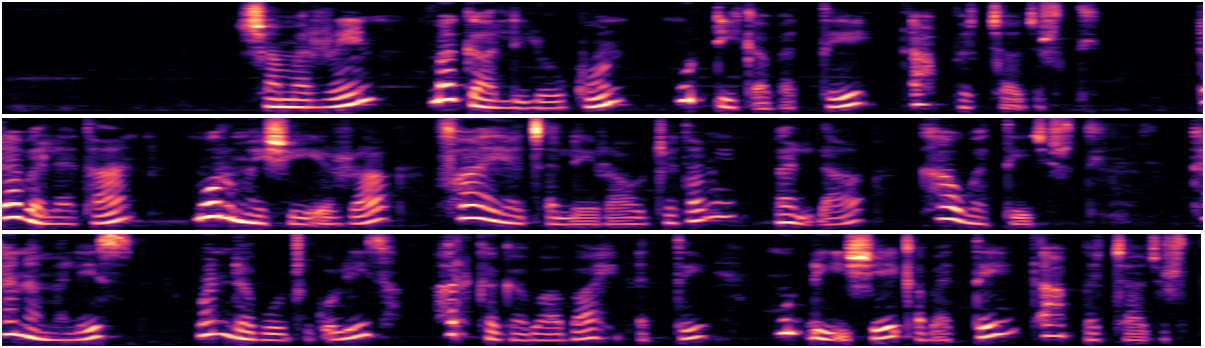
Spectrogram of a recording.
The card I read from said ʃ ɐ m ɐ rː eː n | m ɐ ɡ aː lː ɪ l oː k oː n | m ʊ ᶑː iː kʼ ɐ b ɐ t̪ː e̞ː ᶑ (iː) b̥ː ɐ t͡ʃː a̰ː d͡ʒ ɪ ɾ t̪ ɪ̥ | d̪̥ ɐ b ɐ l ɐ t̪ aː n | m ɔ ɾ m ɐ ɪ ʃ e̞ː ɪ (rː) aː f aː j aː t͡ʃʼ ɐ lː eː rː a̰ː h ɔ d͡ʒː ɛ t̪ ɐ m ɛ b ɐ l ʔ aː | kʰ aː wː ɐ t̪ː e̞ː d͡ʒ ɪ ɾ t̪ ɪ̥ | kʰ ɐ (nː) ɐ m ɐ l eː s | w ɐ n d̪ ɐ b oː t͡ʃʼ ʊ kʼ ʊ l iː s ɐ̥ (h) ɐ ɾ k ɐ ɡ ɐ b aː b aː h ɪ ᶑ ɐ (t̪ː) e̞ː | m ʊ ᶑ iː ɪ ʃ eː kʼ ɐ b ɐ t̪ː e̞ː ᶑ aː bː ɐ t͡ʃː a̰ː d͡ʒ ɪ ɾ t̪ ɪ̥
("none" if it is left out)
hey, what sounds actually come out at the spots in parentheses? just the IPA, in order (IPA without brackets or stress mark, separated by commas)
aː, rː, n, h, t̪ː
